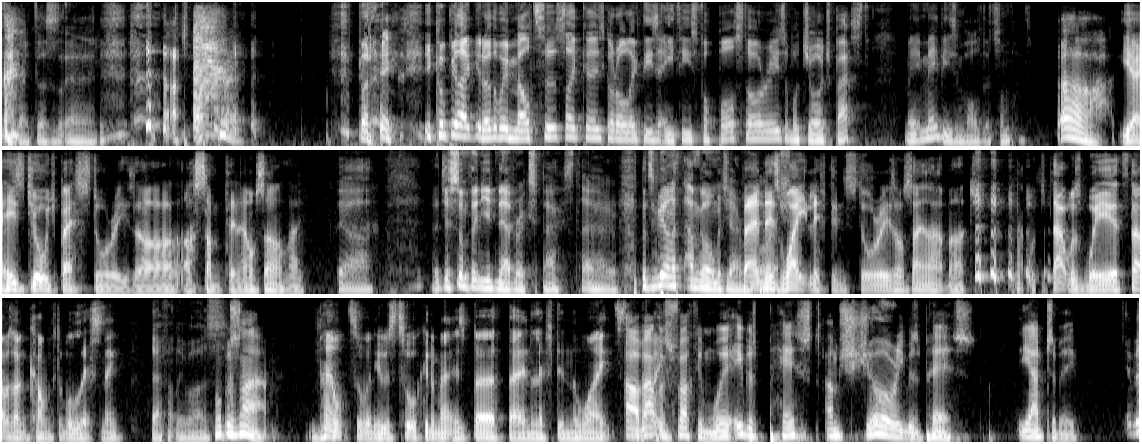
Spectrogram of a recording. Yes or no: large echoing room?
no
